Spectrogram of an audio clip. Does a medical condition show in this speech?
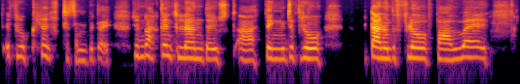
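Yes: deafness; relies on lip reading.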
